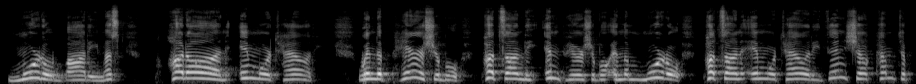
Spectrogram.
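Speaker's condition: No condition

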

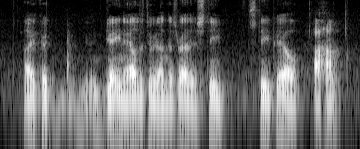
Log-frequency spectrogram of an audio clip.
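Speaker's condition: Parkinson's disease; lost force and speed

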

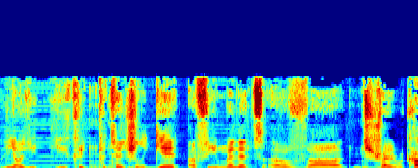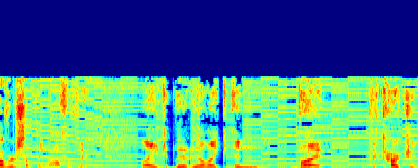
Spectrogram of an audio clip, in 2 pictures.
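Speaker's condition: Cleft palate; congenital

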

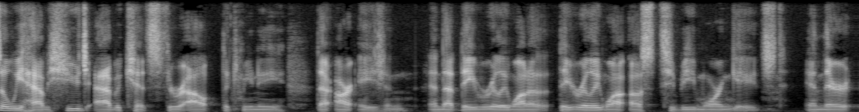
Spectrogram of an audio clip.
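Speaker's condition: Cleft lip and palate; congenital

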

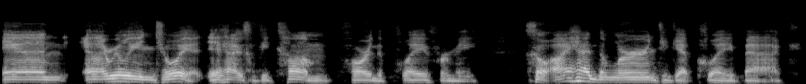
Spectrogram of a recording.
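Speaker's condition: Cleft palate; present since childhood

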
